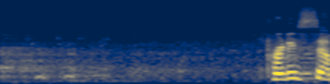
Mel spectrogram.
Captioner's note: audience members laughing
